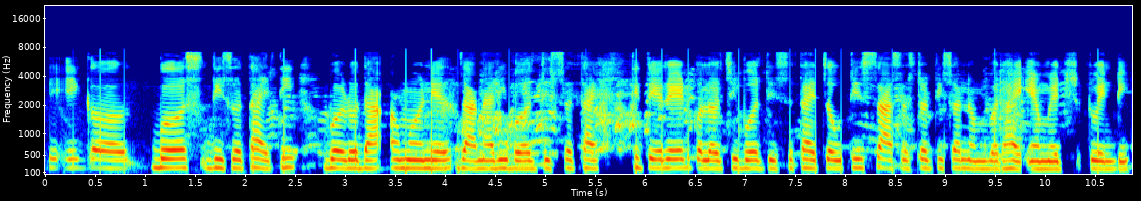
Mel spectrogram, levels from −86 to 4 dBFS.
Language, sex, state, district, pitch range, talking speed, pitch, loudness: Marathi, male, Maharashtra, Dhule, 190-205 Hz, 155 wpm, 195 Hz, -16 LUFS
